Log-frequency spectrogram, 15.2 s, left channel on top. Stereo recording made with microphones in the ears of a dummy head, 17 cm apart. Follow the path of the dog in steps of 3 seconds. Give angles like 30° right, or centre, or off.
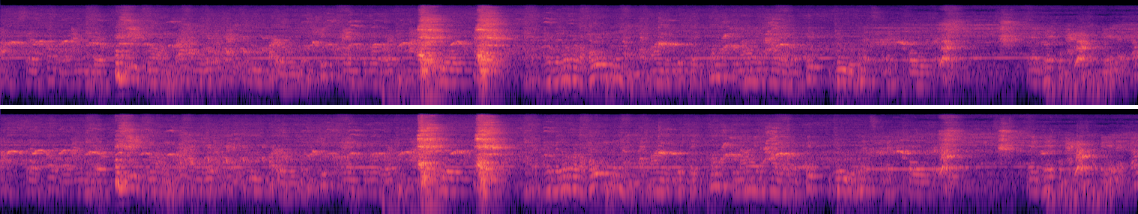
50° right, 10° right, centre, 30° right, 60° right.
